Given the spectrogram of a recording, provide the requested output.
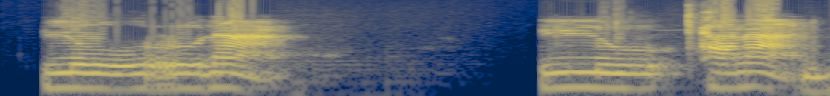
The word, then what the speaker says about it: renard: So, D is silent when it is the last letter. Our D in French is silent when it is the last letter. So, e.g., le canard, le canard, le renard, le canard, D is silent.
